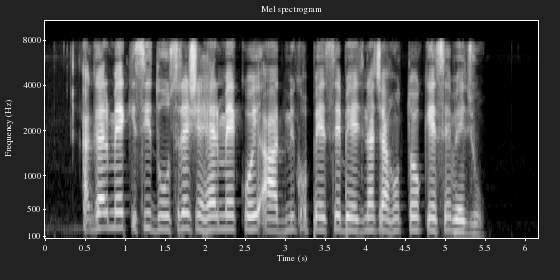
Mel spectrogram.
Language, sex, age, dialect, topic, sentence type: Hindi, female, 18-24, Marwari Dhudhari, banking, question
